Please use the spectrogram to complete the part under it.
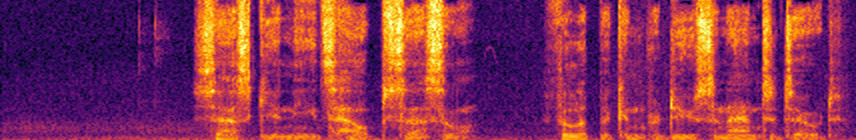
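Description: A man speaks calmly in a low, gravelly voice.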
